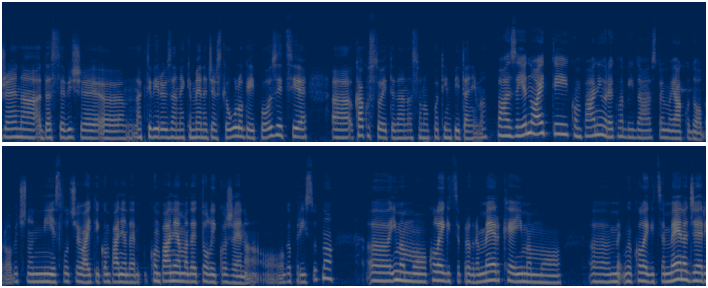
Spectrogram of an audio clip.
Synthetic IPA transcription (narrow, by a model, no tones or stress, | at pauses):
ʒenad̪aseʋiʃe | akt̪iʋiːɾajuzane̞ke̞menad͡ʒeɾske̞ulˠo̞ɡe̞ipo̞zit̪sije̞ | kako̞st̪o̞it̪ed̪anaso̞nopot̪iːmpiːt̪aɲimapazaje̞d̪nuajt̪iko̞mpanijuɾe̞klˠabiɣd̪ast̪o̞imo̞jaːko̞d̪o̞bɾoo̰bit͡ʃno̞nije̞slˠut͡ʃajuajt̪iko̞mpanijad̪ako̞mpanijamad̪aje̞t̪o̞lˠiko̞ʒena̰o̞̰ʋo̰ɡapɾisut̪no | əimamo̞ko̞le̞ɡit̪se̞pɾo̞ɡɾame̞ːɾkʰe̞imamo̞ | ko̞lˠe̞ːɡit̪seme̞nad͡ʒe̞ɾ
